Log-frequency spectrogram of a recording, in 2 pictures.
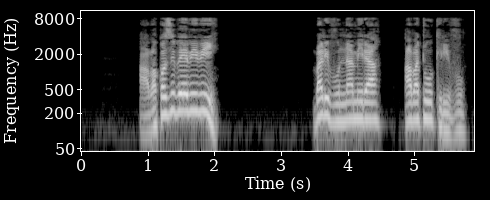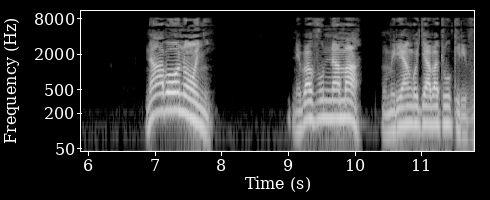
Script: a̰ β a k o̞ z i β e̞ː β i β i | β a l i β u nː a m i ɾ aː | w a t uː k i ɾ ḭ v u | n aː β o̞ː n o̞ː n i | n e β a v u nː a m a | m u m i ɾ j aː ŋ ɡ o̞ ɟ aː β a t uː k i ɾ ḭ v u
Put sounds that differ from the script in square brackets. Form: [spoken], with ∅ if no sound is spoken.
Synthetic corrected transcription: a̰ β a k o̞ z i β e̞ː β i β i | β a l i [v] u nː a m i ɾ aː | [β] a t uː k i ɾ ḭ v u | n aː β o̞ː n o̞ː [ɲ] i | n e β a v u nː a m a | m u m i ɾ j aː ŋ ɡ o̞ ɟ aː β a t uː k i ɾ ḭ v u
